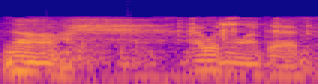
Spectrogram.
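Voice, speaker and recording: An American actor playing a wry, hard-boiled insurance investigator in 1950s radio noir, with terse, dry delivery. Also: male voice, very deep voice, takes it slowly, gravelly, heavy background noise, heavily acted. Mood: dry, probing. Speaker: lead actor. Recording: tinny band-limited vintage radio, music behind.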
